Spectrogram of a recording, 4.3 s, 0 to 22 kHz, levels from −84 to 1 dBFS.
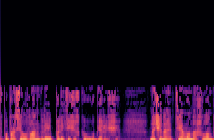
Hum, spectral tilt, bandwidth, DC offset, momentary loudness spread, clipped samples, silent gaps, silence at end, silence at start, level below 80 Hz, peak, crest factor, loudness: none; -5.5 dB/octave; 8.8 kHz; under 0.1%; 9 LU; under 0.1%; none; 0 s; 0 s; -42 dBFS; -8 dBFS; 14 dB; -21 LUFS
